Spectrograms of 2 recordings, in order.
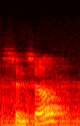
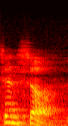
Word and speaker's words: Cinsault: Cinsault. It's pronounced Cinsault.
